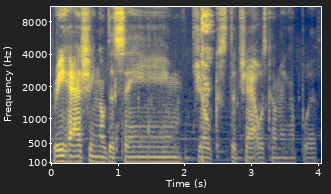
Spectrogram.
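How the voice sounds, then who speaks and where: A man's voice: lowish voice, level tone, measured pace, over music. A man chatting casually on a gaming stream, rambling and filling his talk with "like". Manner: rambling, heavy use of "like". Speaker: streamer co-host.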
